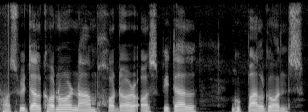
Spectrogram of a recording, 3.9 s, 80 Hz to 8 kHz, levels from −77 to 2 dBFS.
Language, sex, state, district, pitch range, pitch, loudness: Assamese, male, Assam, Hailakandi, 120-135 Hz, 125 Hz, -17 LUFS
